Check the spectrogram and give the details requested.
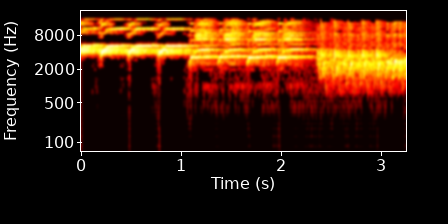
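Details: Spanish Timbrado canary of seven months, tutored by timbrado recordings, gives clear repeated whistled notes about every quarter second, then switches to a buzzier, lower rolling trill.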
